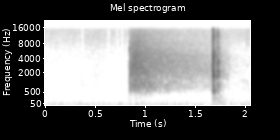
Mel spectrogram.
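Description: Drum sampler sounds triggered by chord notes sent to a drum track, so random drum hits play instead of chords. About a second in comes a noisy hit that fades out over most of a second, and just before the end a short sharp hit.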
